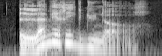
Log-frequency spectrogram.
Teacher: Final D not pronounced.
